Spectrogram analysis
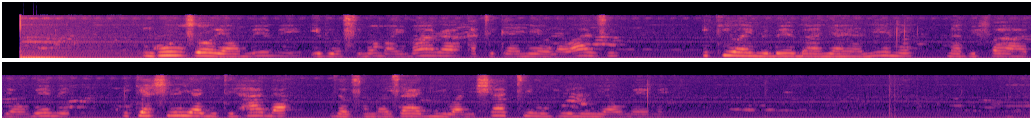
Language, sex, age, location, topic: Swahili, female, 25-35, Dar es Salaam, government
